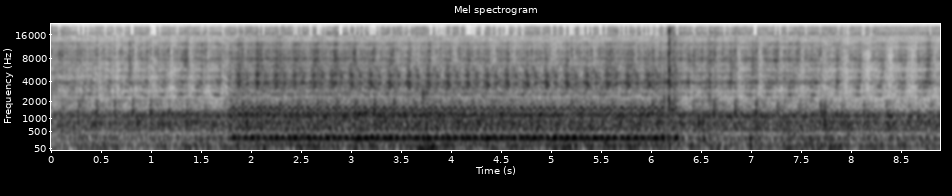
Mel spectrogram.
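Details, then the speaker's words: Homemade window-motor pulse motor on two JL94 circuits, running on both coils. Fast, even ticking about four pulses a second over a steady low hum, without the odd sound heard on one coil only. "I tried just using the top coil and just using the bottom claw here's the sound it makes how it's not making that sound now yeah it only makes that sound if I use one of the coils"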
